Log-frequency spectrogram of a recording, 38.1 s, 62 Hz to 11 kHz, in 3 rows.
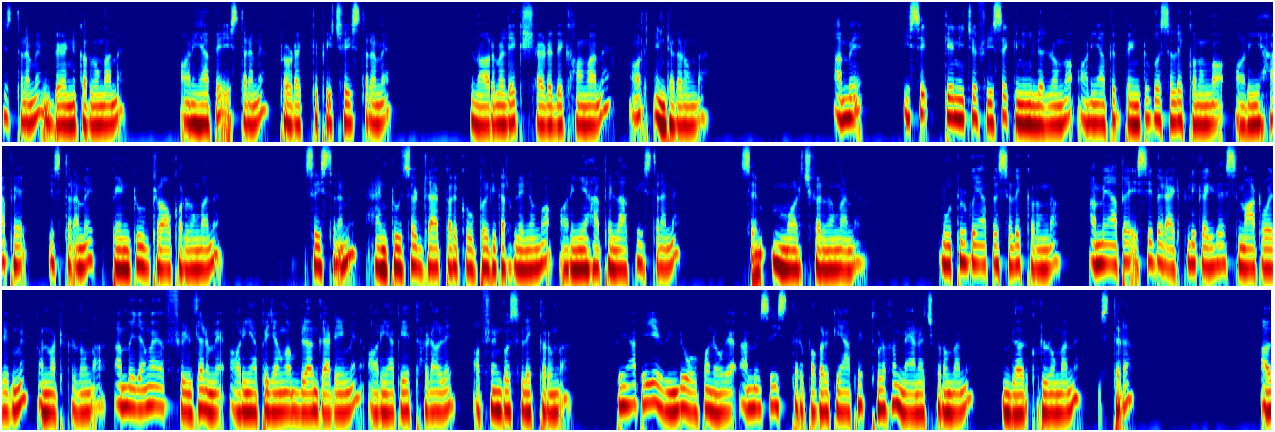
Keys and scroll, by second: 6.6 Return, 15.8 space.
